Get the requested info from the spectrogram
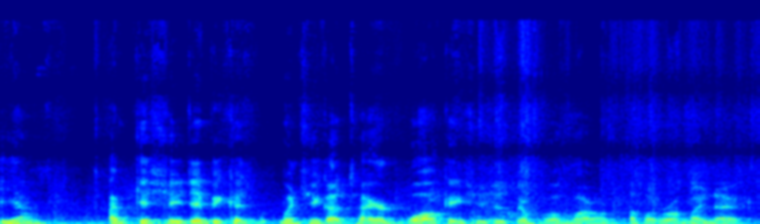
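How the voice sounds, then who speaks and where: Speaking in an American accent over noticeable background noise, a woman uses a fairly low pitch and lively intonation. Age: 80s+. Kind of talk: family storytelling interview.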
